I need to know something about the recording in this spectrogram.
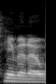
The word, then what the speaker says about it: Himeno: There's Kobeni, who is Courage the Cowardly Dog, and there's Himeno with the eye patch.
